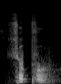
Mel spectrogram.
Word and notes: supù: apatani

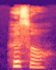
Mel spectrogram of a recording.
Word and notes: hwsò: apatani

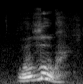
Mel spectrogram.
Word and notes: ulug: Xyzyl

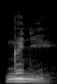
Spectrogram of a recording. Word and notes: qwzì: apatani

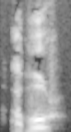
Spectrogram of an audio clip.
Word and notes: abúr: Apatani

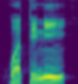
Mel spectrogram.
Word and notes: watini: mpur

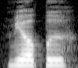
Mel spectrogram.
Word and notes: myopw: Apatani

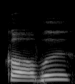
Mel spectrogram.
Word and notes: kobw: Apatani

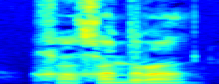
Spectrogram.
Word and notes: xañxañ-dwrañ: Apatani

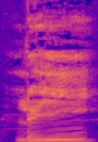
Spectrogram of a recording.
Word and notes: lwhiñ: apatani

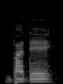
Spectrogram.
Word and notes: bade: Apatani

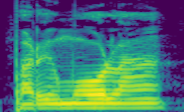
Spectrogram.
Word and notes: parw-molañ: Apatani

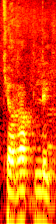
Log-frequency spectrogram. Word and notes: joaroakli: Mokilese

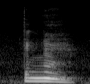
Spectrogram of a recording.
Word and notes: dengaa: Nukuoro

